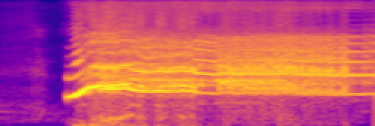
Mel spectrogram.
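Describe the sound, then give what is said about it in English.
A voice imitates a toddler crying hard: after a brief silence, one loud, high, sustained wail bursts out, rising slightly in pitch and holding steady, strained and piercing, until the end. “Virtually every day a toddler has a crying breakdown at some point.”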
